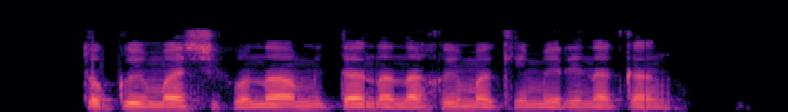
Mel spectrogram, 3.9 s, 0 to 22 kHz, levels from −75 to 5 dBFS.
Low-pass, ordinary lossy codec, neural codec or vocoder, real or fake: 7.2 kHz; Opus, 24 kbps; none; real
